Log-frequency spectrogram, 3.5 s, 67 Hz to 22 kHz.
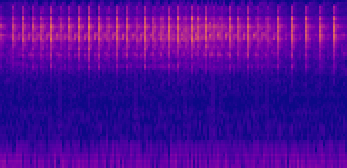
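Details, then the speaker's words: Shimano Stradic C5000XGL reel makes fast, light clicking while the handle is cranked, persisting with the drag loosened; first suspected the clicker, but traced to a warped rotor rubbing unevenly against the housing. "Hey y'all, today we have a Shimano Stradic C5000XGL that's making a little clicking sound."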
